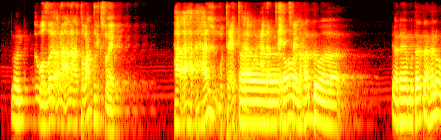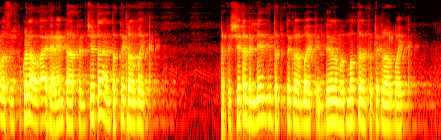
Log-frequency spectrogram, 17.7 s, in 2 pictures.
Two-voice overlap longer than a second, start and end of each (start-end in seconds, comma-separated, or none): 4.8-6.1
